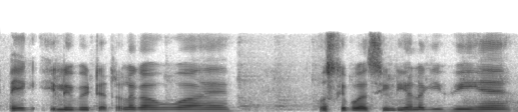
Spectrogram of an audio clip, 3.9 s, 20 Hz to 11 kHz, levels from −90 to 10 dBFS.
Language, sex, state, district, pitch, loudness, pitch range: Hindi, male, Uttar Pradesh, Lucknow, 165 Hz, -17 LUFS, 150-170 Hz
